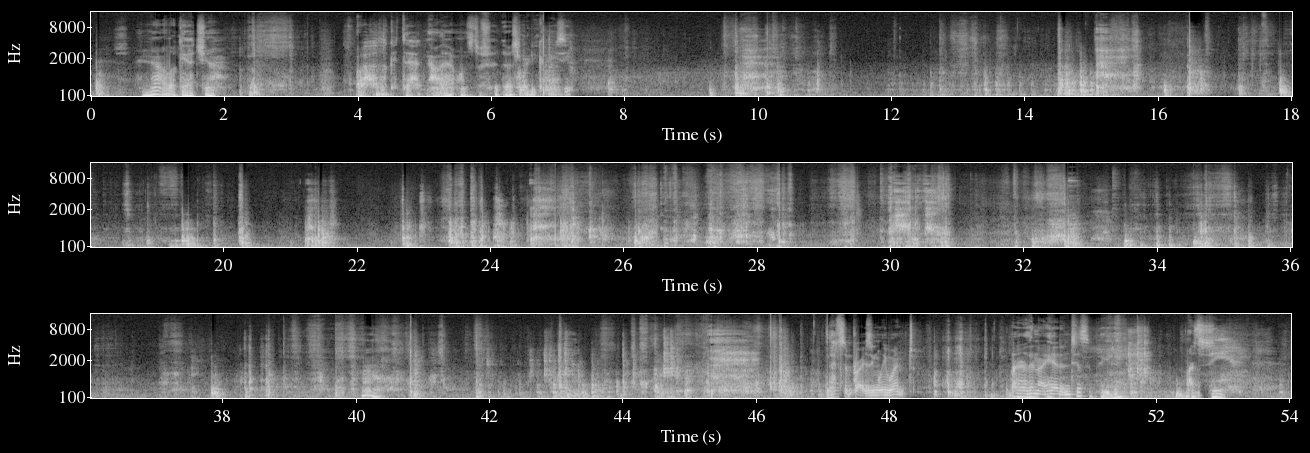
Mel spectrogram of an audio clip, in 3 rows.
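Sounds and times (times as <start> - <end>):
wood rubbing and scraping on wood: 2.2 - 5.4, 12.0 - 19.9, 22.7 - 47.6.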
